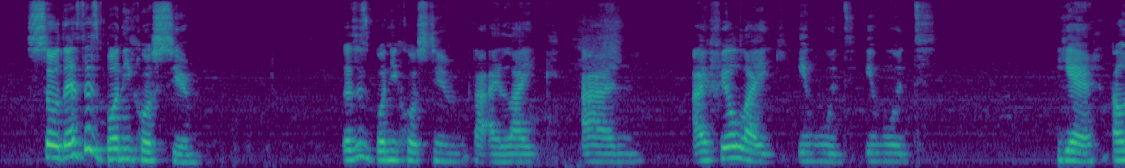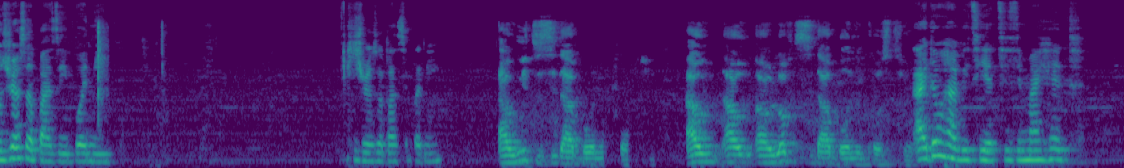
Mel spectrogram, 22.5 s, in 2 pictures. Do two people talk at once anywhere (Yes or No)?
No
